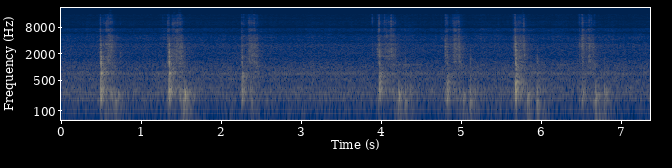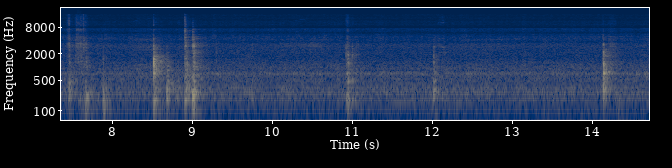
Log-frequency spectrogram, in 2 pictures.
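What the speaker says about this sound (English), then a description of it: "Now just cut it into slices." A knife slices through a halved, seeded sweet pepper on a cutting board, producing a series of crisp, evenly spaced chops up close, with short pauses between strokes and no talking.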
